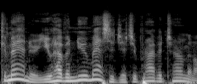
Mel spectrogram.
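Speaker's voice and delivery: put-on crappy, shoddy British accent. Quoting the private-terminal message alert from a game: crappy British Mass Effect voice. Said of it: "I don't know why I made her British".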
